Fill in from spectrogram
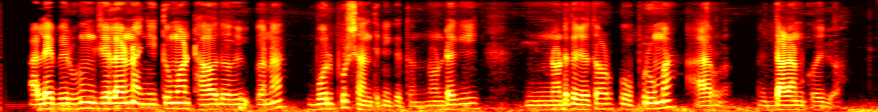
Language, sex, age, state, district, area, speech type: Santali, male, 18-30, West Bengal, Birbhum, rural, spontaneous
